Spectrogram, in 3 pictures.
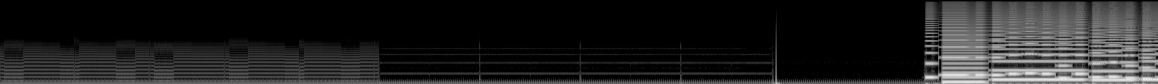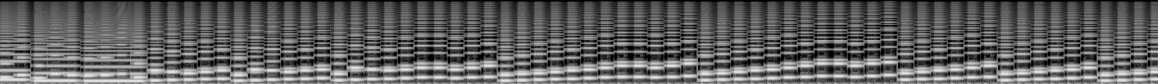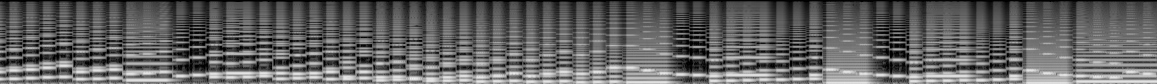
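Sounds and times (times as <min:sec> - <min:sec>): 
gigue on CSG8580R5 sound chip: 0:09.3 - 0:34.7.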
